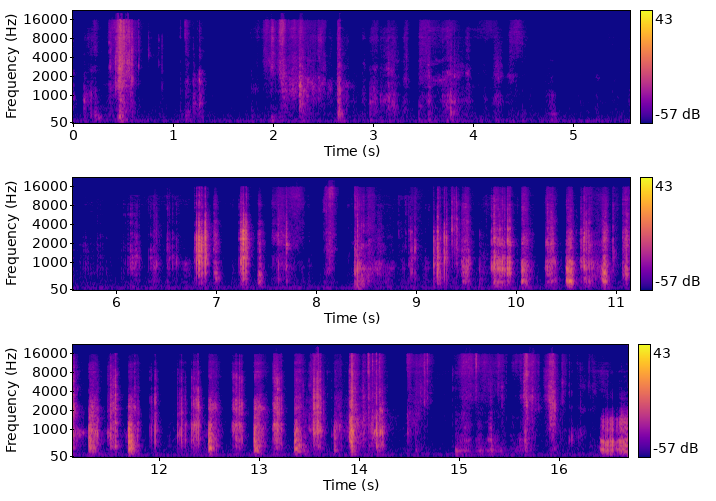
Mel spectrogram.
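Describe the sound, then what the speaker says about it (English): Scissors snip out paper pieces for a mixed-media art journal, a long run of quiet, close, irregular cuts and crisp paper rustles after a brief pause, no voices. "trim these out"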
